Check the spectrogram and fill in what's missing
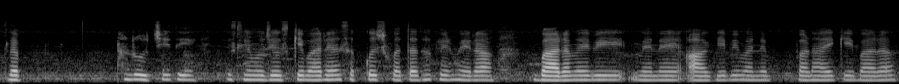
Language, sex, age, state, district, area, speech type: Hindi, female, 18-30, Uttar Pradesh, Pratapgarh, urban, spontaneous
